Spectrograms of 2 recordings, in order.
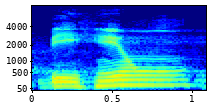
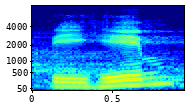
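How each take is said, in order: First: The final m is held with a nasal hum. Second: The final m is clear with no nasal hum. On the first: The speaker calls it wrong. "Jangan sampai dibaca bihim ya, itu salah" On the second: The speaker calls it right. "Tidak boleh ada dengung di sini ya"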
